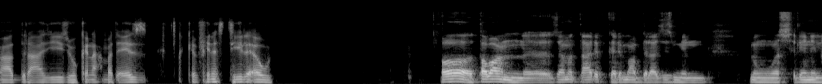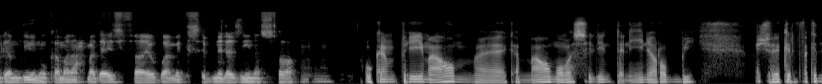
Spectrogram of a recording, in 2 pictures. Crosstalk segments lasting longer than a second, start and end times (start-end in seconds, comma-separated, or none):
none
